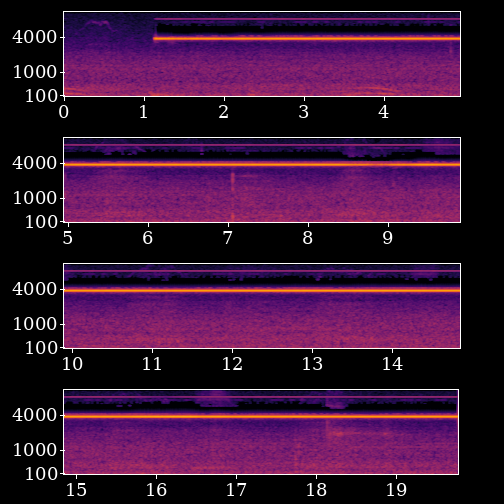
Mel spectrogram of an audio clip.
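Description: A heart monitor flatline: one unbroken, high-pitched electronic tone that starts after a second of quiet and holds steady and loud to the end, with no beeps or breaks.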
